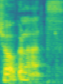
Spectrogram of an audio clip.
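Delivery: breathy put-on German accent. Saying one word to show how great it sounds: German accent. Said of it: "some words are so great in a German accent".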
